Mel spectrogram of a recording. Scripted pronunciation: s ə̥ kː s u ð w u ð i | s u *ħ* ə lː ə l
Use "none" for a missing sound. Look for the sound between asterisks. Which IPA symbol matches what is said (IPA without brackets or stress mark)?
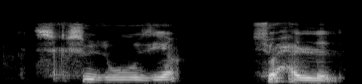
ħ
